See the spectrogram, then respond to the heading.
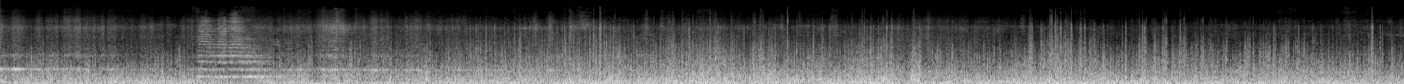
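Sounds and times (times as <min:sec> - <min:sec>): train horn: 0:00.0 - 0:05.7
train rumbling along track: 0:00.0 - 0:14.0.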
